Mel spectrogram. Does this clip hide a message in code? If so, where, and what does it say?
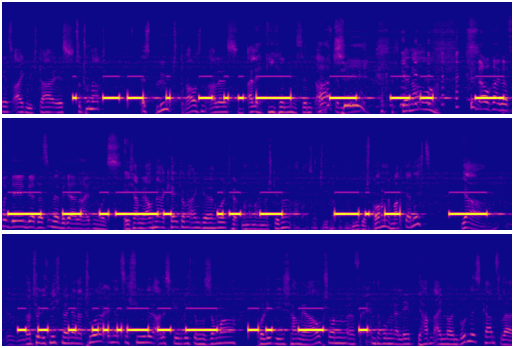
No, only beeps of irregular length, with room echo.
